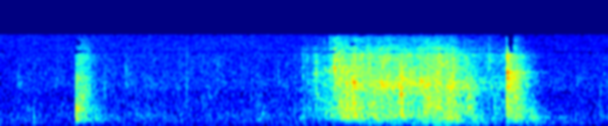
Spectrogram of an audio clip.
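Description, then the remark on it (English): A window is pushed open: a sharp knock, a pause, then a long wooden scraping slide ending in a solid thunk. Clear, with no voices. “Anything else you want of me besides opening this window, Uncle?”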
